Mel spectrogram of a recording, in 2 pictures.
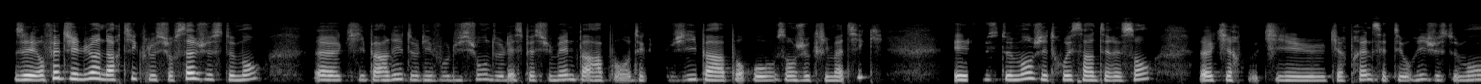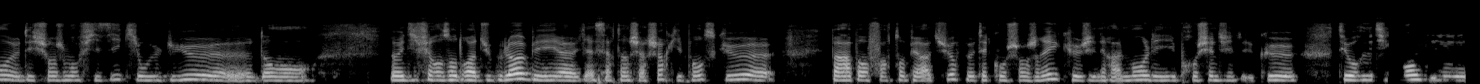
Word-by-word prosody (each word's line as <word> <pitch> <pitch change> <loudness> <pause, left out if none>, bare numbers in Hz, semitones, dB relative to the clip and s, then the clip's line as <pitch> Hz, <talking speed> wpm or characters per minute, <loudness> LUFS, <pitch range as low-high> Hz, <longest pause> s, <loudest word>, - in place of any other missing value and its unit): J'ai 210 -1 +8
en 210 - +4
fait, 290 +6 +5
j'ai 255 -2 +6
lu 245 +4 +4
un 265 -3 +6
article 220 +1 +2
sur 195 -1 -4
ça 270 +5 +8
justement, 230 0 -2 0.5
heu, 205 -1 +4
qui 200 +1 -9
parlait 200 +4 +1
de 210 -3 -5
l'évolution 200 +3 -6
de 200 -2 -5
l'espèce 195 0 -3
humaine 210 +3 0
par 195 - +2
rapport 190 - -3
aux 95 0 -4
technologies, 195 +3 -7
par 205 -2 +4
rapport 190 -1 -2
aux 190 +3 0
enjeux 195 0 0
climatiques 200 - -5 0.7
et 205 0 +7 0.2
justement 220 +4 +2
j'ai 230 -5 0
trouvé 210 +1 0
ça 205 0 +1
intéressant, 195 +5 0 0.5
heu, - - +6
qu'il 195 0 -1
rep 190 - -12 0.2
qui 180 -1 -1
qui 185 - -3
reprenne 215 +4 -2
cette 200 -4 -6
théorie 200 +4 -3
justement, 205 +1 -3
heu, 185 - -2
des 195 0 -5
changements 195 +1 -3
physiques 195 +3 -8
qui 200 - -7
ont 190 -1 -1
eu 190 0 -6
lieu, 200 -1 0
heu, - - -4
dans 175 0 -1 0.8
dans 195 - +3
les 195 - +5
différents 195 +1 -2
endroits 200 -1 +5
du 195 +1 -6
globe 225 +5 +5
et 195 -1 +2
il 185 -2 +2
y - - -2
a - - 0
certains 190 +1 -3
chercheurs 225 +4 -1
qui 190 - -9
pensent 205 +4 -3
que, - - -8
heu, 215 -4 +2 0.6
par 195 -2 +4
rapport 190 +1 +3
aux - - -2
fortes 185 -1 -8
températures, 200 +4 -1
peut-être 195 -2 -3
qu'on 190 - -3
changerait, 190 +6 0
que 195 -4 -1
généralement 185 +2 -1
les 185 -2 -1
prochaines 190 0 -2
gén 185 0 -7 0.2
que 195 -2 +1 0.4
théoriquement 205 +1 +2
que - - -18
les 370 -1 -2
195 Hz, 170 wpm, -23 LUFS, 190-215 Hz, 0.8 s, J'ai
